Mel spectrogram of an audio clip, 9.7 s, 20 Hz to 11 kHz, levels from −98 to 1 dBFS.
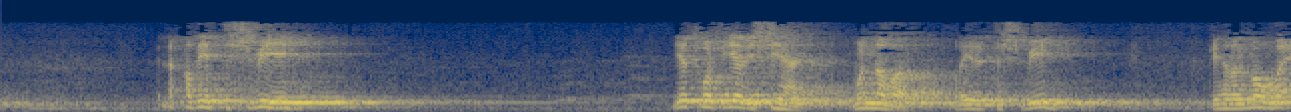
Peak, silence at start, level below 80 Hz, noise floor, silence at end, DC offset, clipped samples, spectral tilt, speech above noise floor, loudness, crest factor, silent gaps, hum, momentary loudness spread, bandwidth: -4 dBFS; 0 s; -62 dBFS; -48 dBFS; 0 s; under 0.1%; under 0.1%; -10.5 dB/octave; 30 dB; -20 LUFS; 18 dB; none; none; 21 LU; 5.8 kHz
